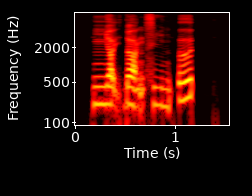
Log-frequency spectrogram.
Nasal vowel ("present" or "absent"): absent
